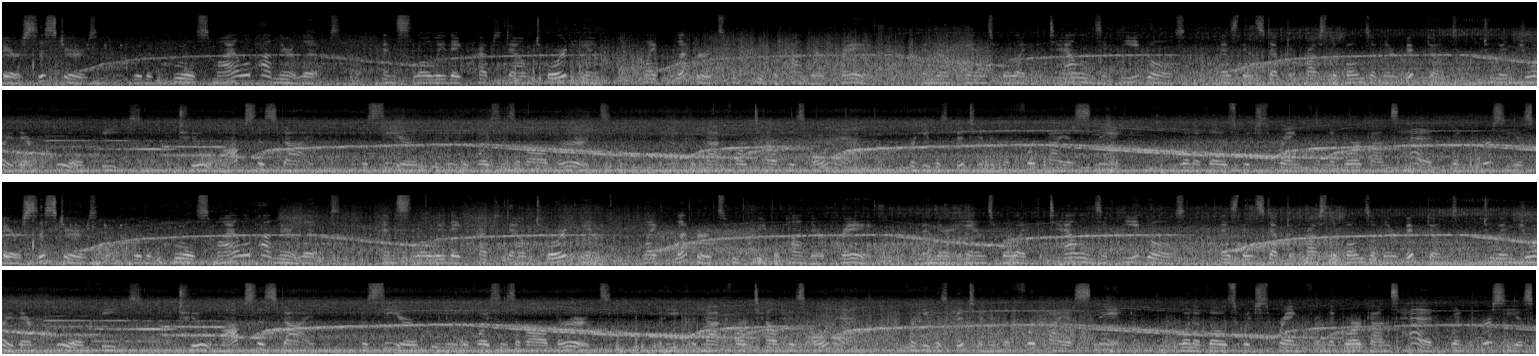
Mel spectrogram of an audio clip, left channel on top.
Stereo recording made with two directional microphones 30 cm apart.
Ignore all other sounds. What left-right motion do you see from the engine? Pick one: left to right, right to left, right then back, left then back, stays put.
right to left.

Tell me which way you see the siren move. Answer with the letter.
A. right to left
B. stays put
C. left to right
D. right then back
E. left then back
A.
